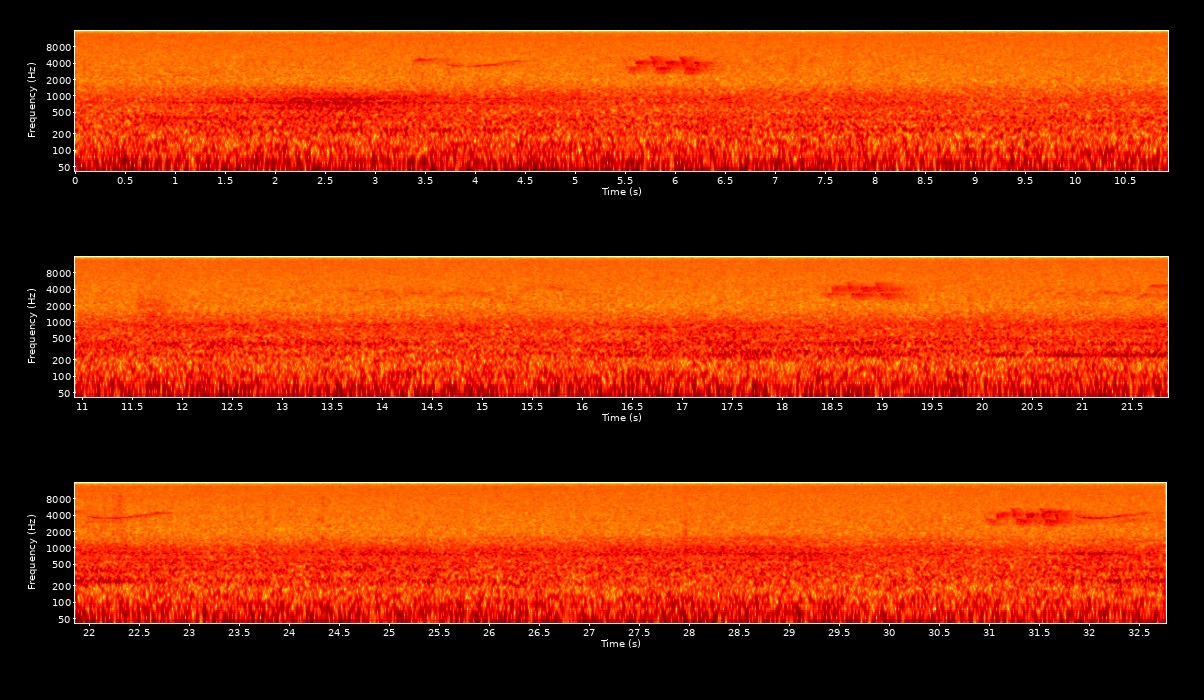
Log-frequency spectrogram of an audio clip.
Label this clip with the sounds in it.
Eastern Wood-Pewee, Mourning Warbler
